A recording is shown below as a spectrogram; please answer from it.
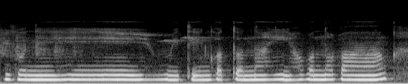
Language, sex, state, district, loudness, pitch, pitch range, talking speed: Chakma, female, Tripura, Unakoti, -10 LUFS, 220 Hz, 215-220 Hz, 115 wpm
